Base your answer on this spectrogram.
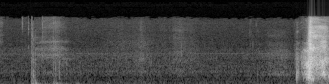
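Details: Sneeze.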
